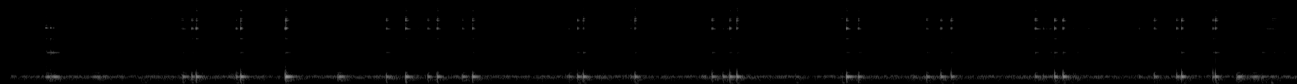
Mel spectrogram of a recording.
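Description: A glass perfume bottle is tapped in an irregular series of light, quick taps, some clustered close together. Each tap gives a short glassy clink with a steady tone around 360 Hz and bright, high overtones that die away almost at once.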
